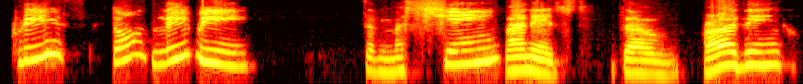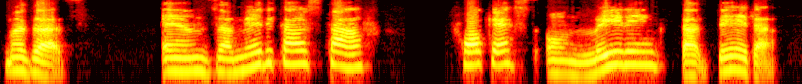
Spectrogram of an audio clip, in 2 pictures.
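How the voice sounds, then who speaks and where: Speaking at a very slow pace with long, frequent pauses, a woman with a Japanese accent uses a high pitch that moves in very wide swings. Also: dry, close sound with no echo. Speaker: midwife. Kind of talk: conference presentation. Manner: formal.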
